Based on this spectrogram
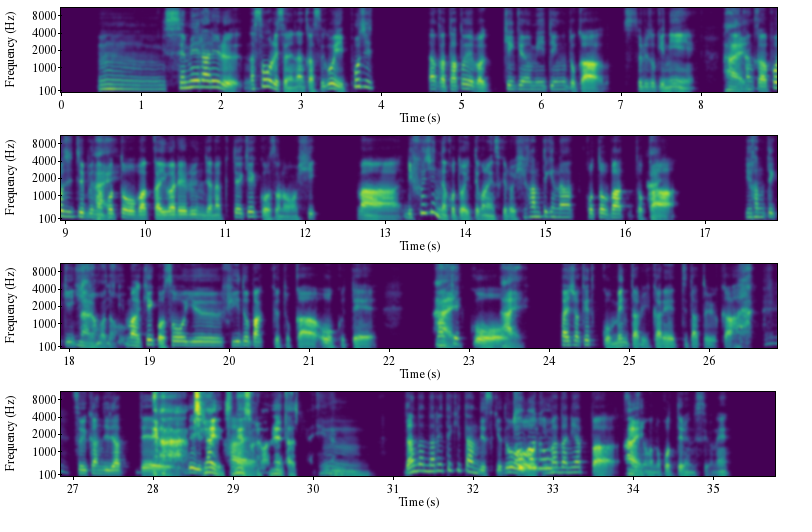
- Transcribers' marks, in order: chuckle
- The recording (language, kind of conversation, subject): Japanese, advice, 上司や同僚に自分の意見を伝えるのが怖いのはなぜですか？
